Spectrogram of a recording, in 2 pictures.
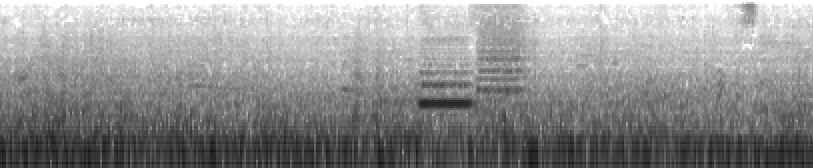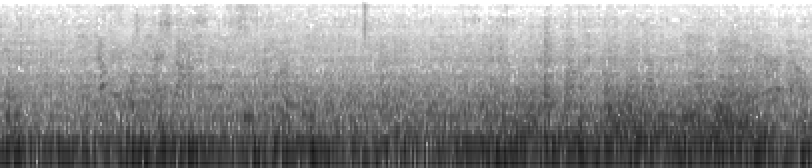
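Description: A steady, loud rumble of a running train in Wales fills the whole stretch, broken early on by two short horn toots in quick succession before the engine noise carries on alone.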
